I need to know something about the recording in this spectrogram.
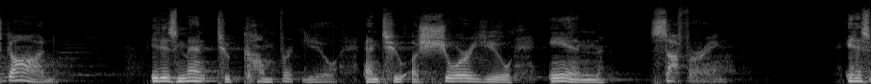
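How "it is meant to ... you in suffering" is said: tender comfort. Real, not acted.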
